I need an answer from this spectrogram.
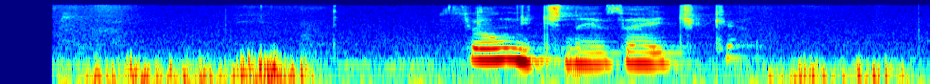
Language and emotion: Russian, neutral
